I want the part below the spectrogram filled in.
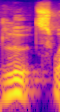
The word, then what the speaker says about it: Lutz: Did we ever get confirmation on how to say his last name? – Teal Fowler, the scout who found him, says Lutz when he talks about him. So I'm going to go with that because Teal Fowler lives in Germany.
